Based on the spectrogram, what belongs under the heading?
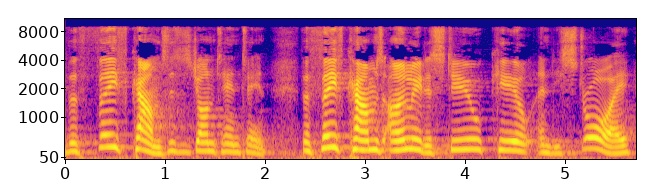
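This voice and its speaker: This big-voiced pastor speaks high-pitched and a bit bright, preaching a conversational sermon. Rhetorical questions and halting repetition for emphasis run throughout, captured with the reverberant sound of a large indoor church.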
